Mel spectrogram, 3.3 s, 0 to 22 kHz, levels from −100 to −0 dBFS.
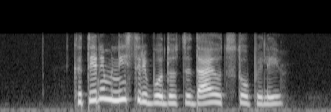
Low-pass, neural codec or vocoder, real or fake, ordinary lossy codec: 7.2 kHz; none; real; none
